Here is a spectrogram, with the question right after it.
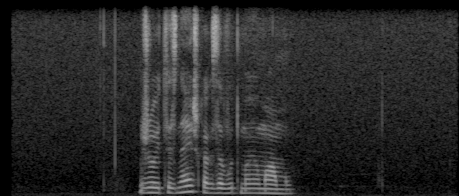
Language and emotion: Russian, neutral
